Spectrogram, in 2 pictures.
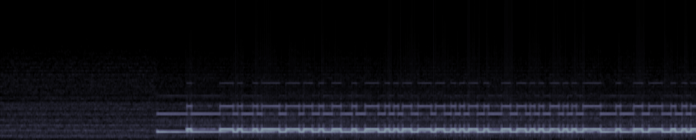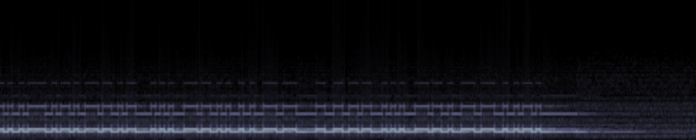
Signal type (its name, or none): TTY/TDD text telephone tones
